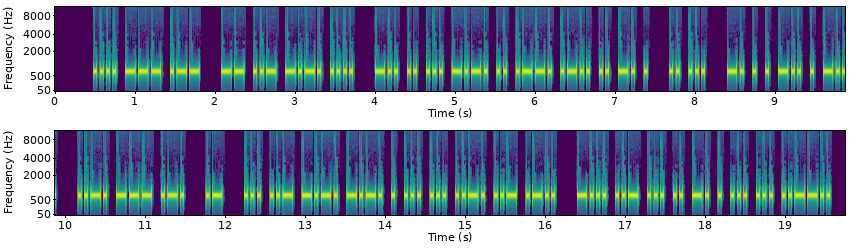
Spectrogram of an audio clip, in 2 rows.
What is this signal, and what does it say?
Morse code, heard as a keyed tone, about 30 wpm, 700 Hz. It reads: HOW MUCH DISCIPLINE IS NEEDED FOR A SUCCESSFUL BUSINESS?
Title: Sentences from Top 1000 Words - Review Part 6 - 30wpm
